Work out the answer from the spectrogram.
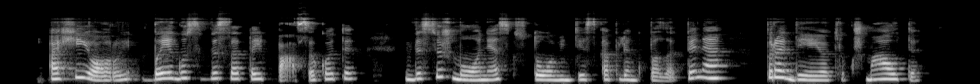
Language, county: Lithuanian, Kaunas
